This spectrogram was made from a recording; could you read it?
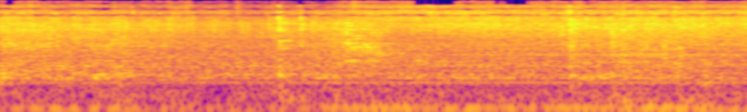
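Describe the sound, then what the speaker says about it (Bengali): Goat head mutton curry being stirred in a pot for a village-style mutton dish: a close, continuous sizzle and frying hiss, with a few soft scraping bumps from the stirring. "এটা ভালো করে মিক্সচার করে নেব।"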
